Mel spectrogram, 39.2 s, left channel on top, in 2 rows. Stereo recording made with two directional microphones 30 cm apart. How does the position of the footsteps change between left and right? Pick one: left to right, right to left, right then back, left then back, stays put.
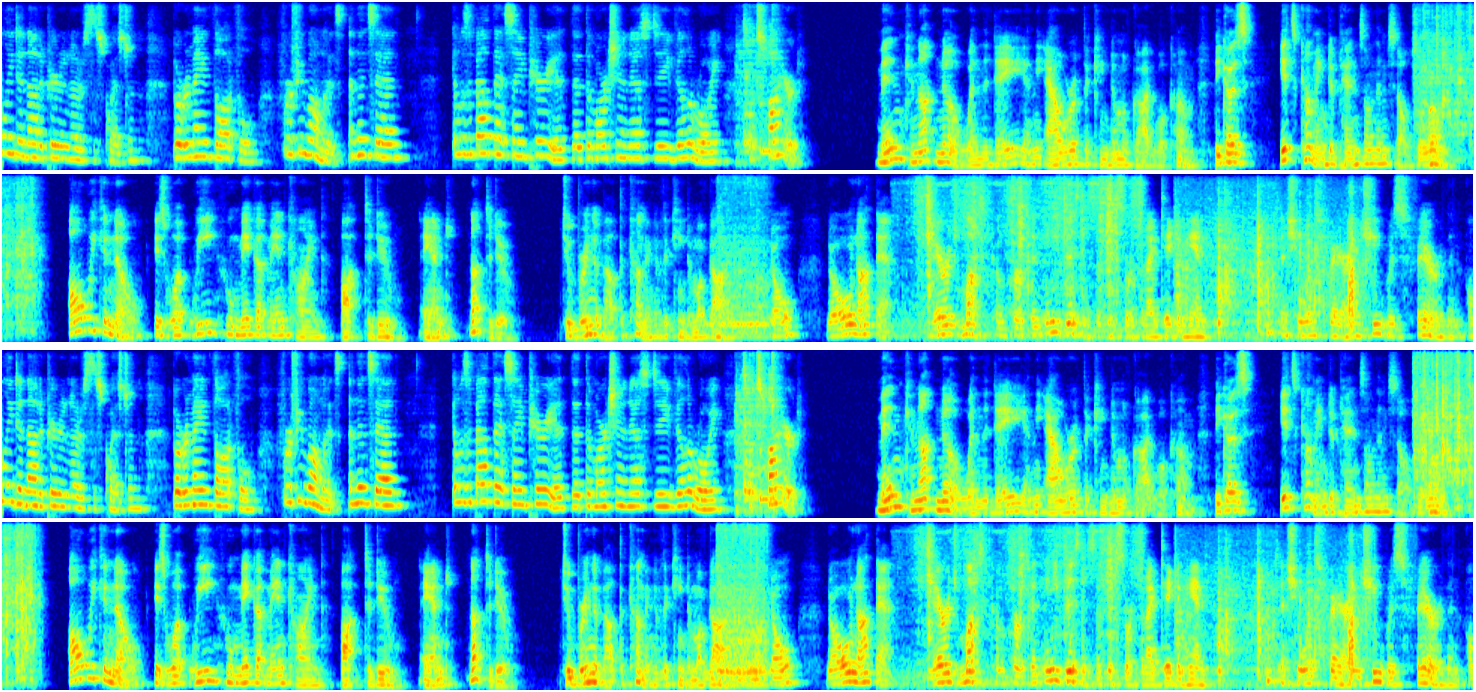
left to right.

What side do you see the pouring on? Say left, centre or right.
right.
